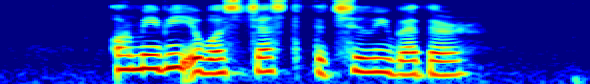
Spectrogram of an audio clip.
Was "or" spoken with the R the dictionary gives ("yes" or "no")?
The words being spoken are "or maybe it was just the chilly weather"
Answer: yes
